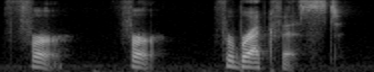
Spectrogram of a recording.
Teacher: the word for that was reduced to fer fer fer very quick with the schwa our sound fer fer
